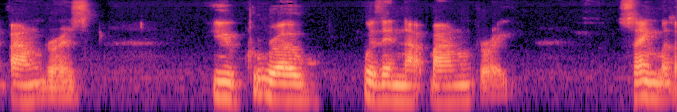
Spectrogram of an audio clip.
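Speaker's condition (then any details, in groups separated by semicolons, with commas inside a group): Motor neurone disease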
